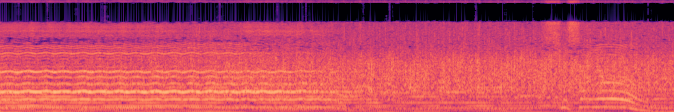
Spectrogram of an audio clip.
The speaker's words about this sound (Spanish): Dévele fuerte ese aplauso a Él.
